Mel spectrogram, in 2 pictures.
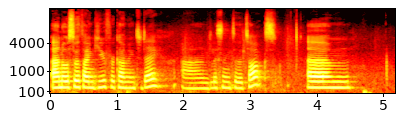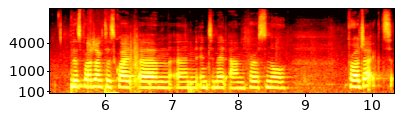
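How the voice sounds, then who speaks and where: A woman with a hard-to-place accent that blends English and French gives a thoughtful artist talk. Her voice sits slightly high and stays fairly level, with little rise and fall. She pauses often and fills the gaps with soft ums as she reflects. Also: level tone. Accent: indeterminate mix of English and French. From Geneva border area, Switzerland/France. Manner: hesitant, many ums, reflective. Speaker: photographer presenting her residency project.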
